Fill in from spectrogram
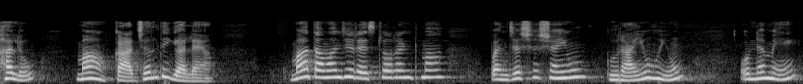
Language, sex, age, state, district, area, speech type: Sindhi, female, 30-45, Maharashtra, Thane, urban, spontaneous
